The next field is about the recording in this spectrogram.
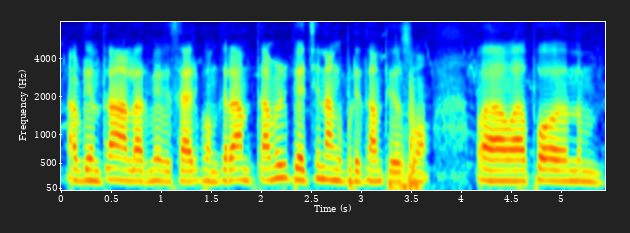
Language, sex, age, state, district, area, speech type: Tamil, female, 45-60, Tamil Nadu, Tiruvannamalai, rural, spontaneous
